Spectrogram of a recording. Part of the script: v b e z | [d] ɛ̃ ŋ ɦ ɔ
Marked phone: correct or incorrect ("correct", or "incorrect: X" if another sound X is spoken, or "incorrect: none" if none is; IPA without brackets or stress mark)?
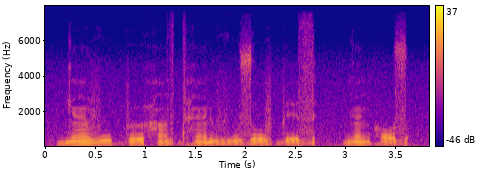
incorrect: ɡ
